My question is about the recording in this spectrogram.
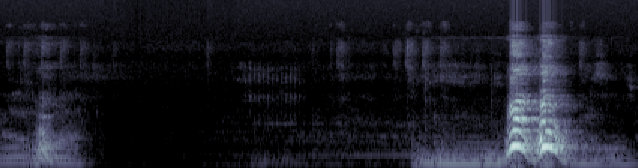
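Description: Great Pyrenees giving a low, drawn-out growl that ends in a short woof just after the start. After a few seconds of silence the low growl comes again and breaks into two loud, deep barks in quick succession about five seconds in.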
